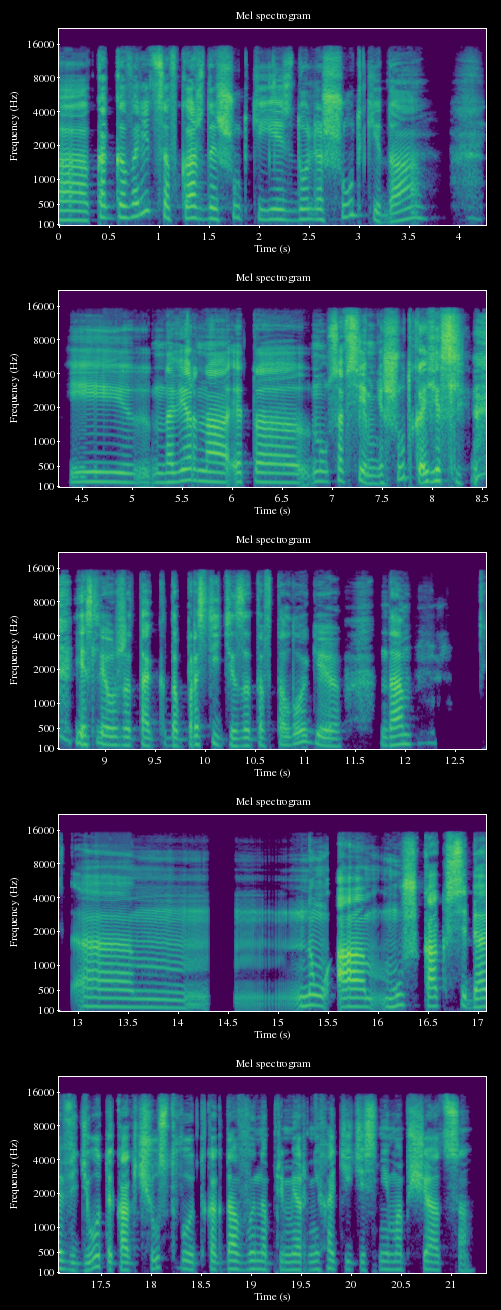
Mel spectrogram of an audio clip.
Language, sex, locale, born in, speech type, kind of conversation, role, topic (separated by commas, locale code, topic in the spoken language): Russian, female, ru-RU, Ukraine, conversation, advice, advisor, Как найти баланс между личным пространством и совместным временем в новых отношениях?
